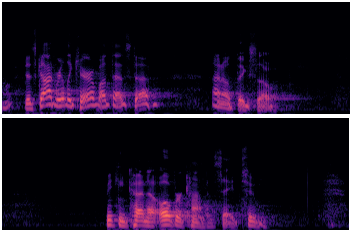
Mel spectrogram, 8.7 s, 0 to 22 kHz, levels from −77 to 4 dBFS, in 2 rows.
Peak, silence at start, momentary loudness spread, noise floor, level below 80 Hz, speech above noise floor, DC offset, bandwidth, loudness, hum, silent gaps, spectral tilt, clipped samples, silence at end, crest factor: -12 dBFS; 0 s; 14 LU; -71 dBFS; -72 dBFS; 39 dB; under 0.1%; 9.8 kHz; -33 LUFS; none; none; -7.5 dB/octave; under 0.1%; 0.15 s; 22 dB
